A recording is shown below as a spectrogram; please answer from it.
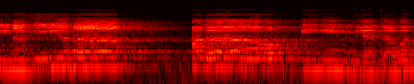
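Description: A solo male voice chanting a religious recitation at a funeral, in long melodic phrases with held, ornamented notes. It breaks for a breath about two seconds in, then starts a new phrase.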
